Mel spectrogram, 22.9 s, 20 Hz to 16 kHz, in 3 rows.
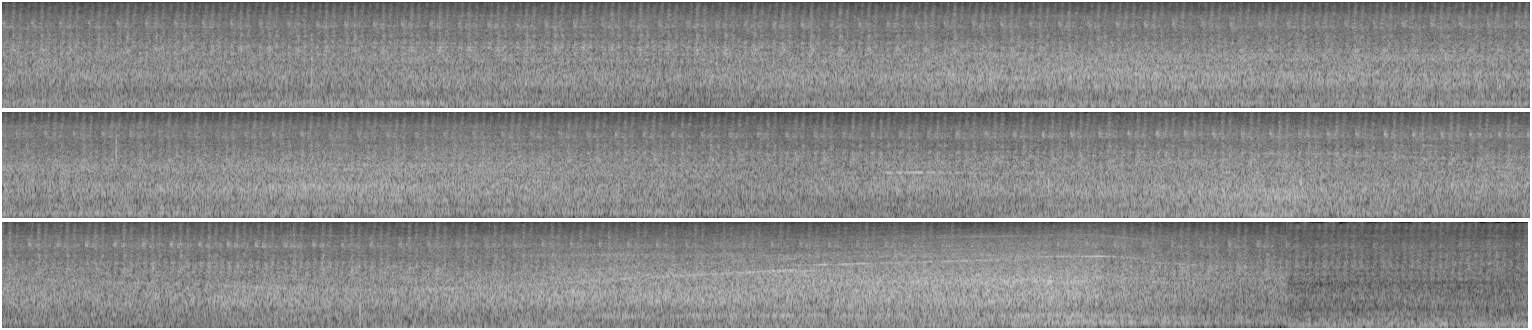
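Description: Datsun on-Do's 1.6-litre inline-four engine running at a steady idle. Near the end a rising whine climbs for a few seconds.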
